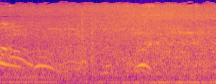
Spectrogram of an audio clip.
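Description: Several Honda Gold Wing touring motorcycles riding past close by at low speed. Their engines make a low steady hum that drops slightly in pitch as they go by.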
